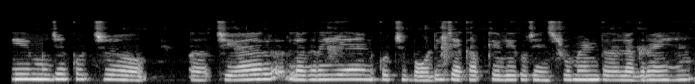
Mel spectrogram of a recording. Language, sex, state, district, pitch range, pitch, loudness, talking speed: Hindi, female, Madhya Pradesh, Dhar, 210-225 Hz, 215 Hz, -14 LUFS, 155 wpm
